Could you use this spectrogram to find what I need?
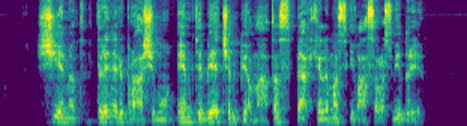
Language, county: Lithuanian, Kaunas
